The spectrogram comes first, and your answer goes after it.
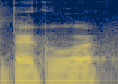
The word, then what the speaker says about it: Bergur: It's not our, it's Ur. Like poor. So it's Mr. Bergur and...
